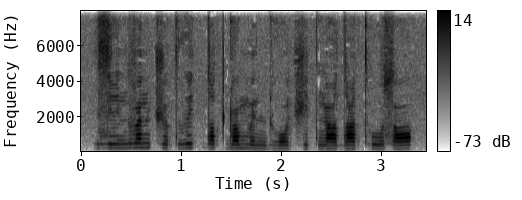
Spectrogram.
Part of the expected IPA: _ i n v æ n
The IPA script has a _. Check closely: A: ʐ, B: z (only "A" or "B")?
B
